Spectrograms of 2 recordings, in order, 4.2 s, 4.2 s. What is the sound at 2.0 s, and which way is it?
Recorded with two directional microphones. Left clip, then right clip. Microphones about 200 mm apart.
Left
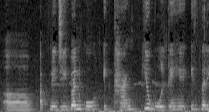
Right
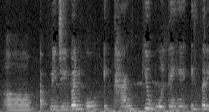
A woman's voice, 55° left (ahead or behind).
